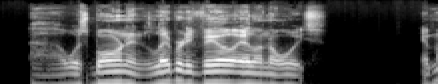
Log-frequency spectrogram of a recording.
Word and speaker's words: Illinois: was born in libertyville illinois am i supposed to pronounce the s at the end of illinois no i think it's just illinois okay sorry about that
